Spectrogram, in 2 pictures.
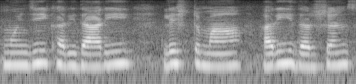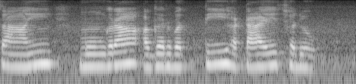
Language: Sindhi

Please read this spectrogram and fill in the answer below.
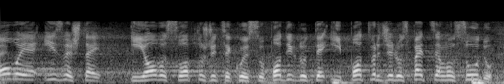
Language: Serbian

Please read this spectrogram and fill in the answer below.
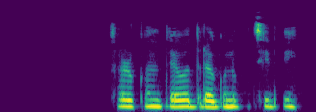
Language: Pashto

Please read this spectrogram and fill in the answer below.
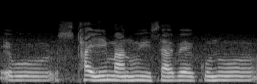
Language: Assamese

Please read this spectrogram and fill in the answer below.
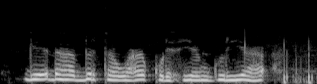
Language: Somali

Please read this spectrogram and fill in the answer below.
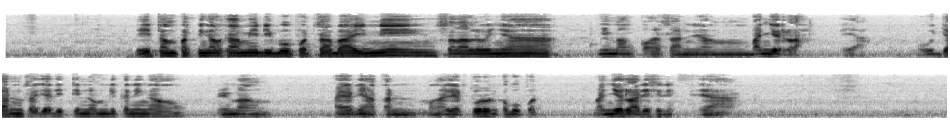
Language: Sabah Malay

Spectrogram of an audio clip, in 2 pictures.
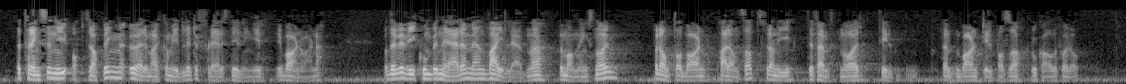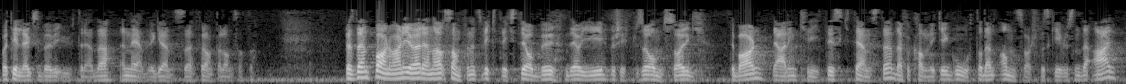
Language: Norwegian Bokmål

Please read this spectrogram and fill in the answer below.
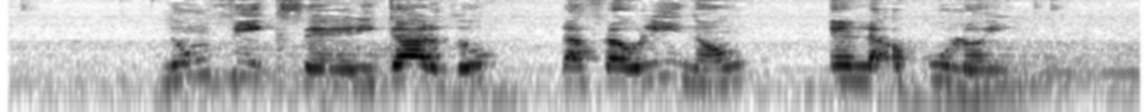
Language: Esperanto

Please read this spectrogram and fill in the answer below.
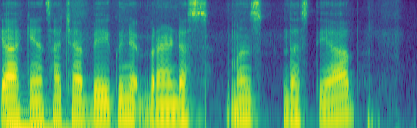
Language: Kashmiri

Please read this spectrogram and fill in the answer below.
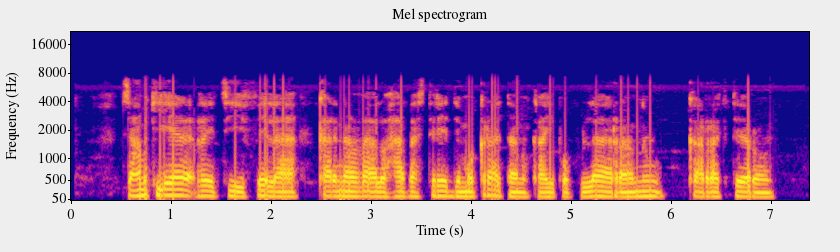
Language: Esperanto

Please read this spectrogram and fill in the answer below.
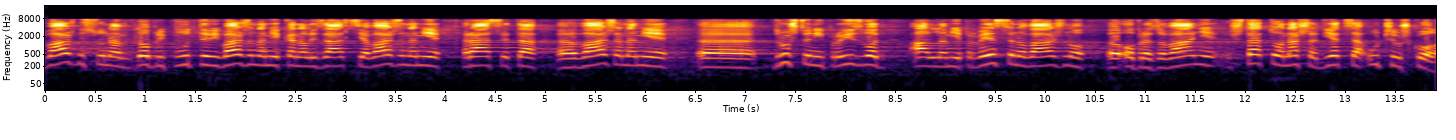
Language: Serbian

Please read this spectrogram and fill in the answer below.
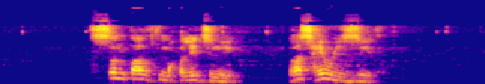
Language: Kabyle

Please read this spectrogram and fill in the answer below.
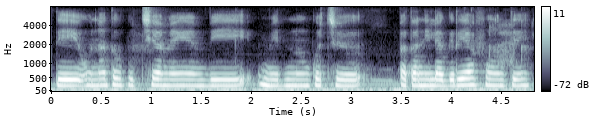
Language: Punjabi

